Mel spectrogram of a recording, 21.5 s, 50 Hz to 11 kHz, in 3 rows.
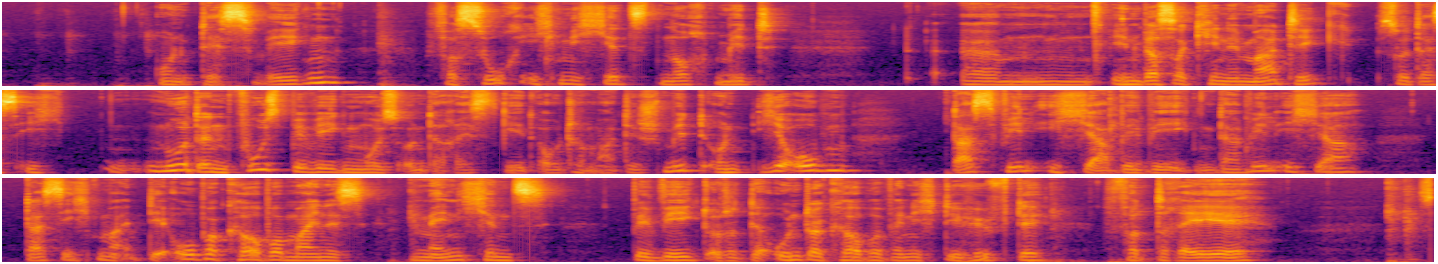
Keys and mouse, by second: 0.2 ctrl+z, 0.5 ctrl+z, 0.9 ctrl+z, 2.6-8.1 middle drag, 12.6-13.3 middle drag, 13.7 r, 19.4 r.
